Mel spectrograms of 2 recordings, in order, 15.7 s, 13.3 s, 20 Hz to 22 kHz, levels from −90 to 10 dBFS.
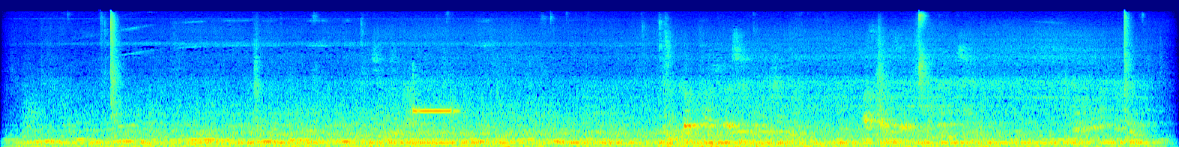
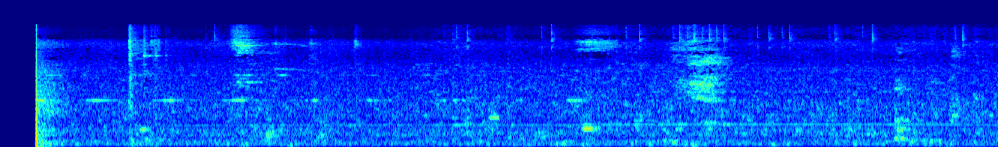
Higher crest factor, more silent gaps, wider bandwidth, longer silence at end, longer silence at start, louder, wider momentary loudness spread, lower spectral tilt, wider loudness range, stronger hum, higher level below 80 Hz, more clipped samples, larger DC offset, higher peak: second, 18 dB vs 38 dB; neither; first, 16 kHz vs 11.5 kHz; about the same, 0.05 s vs 0 s; second, 0 s vs 0.45 s; first, -25 LUFS vs -43 LUFS; second, 5 LU vs 15 LU; first, -6.5 dB/octave vs -3 dB/octave; second, 2 LU vs 8 LU; neither; first, -32 dBFS vs -56 dBFS; neither; neither; about the same, -6 dBFS vs -6 dBFS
